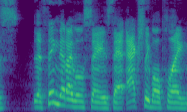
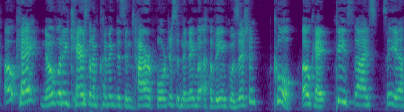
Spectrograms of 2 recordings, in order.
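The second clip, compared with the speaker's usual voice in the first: higher, breezy mock-innocent cheer; mock casual; 8 semitones higher than usual. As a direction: play it like strolling off without a care. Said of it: "And I'm like".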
